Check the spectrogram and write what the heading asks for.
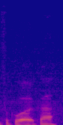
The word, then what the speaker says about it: Fukuoka: We're taking a little stop over here in Fukuoka.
